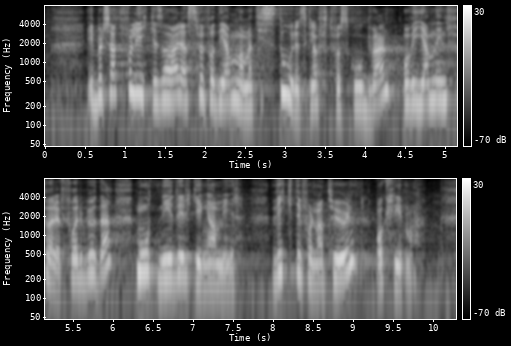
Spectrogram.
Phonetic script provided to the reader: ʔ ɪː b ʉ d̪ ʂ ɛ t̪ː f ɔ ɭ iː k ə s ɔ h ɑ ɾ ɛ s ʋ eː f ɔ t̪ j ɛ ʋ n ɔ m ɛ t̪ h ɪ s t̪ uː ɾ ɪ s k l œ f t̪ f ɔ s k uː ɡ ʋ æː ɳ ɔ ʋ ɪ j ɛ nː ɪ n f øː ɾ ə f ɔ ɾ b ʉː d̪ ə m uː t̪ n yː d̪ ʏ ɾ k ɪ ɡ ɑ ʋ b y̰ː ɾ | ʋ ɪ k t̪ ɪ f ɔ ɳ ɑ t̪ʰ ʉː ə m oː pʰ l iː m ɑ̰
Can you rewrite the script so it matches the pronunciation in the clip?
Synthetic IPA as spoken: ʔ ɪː b ʉ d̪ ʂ ɛ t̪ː f ɔ ɭ iː k ə s ɔ h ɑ ɾ ɛ s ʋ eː f ɔ t̪ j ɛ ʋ n ɔ m ɛ t̪ h ɪ s t̪ uː ɾ ɪ s k l œ f t̪ f ɔ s k uː ɡ ʋ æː ɳ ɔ ʋ ɪ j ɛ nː ɪ n f øː ɾ ə f ɔ ɾ b ʉː d̪ ə m uː t̪ n yː d̪ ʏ ɾ k ɪ ŋ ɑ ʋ m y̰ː ɾ | ʋ ɪ k t̪ ɪ f ɔ ɳ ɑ t̪ʰ ʉː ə ɳ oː kʰ l iː m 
